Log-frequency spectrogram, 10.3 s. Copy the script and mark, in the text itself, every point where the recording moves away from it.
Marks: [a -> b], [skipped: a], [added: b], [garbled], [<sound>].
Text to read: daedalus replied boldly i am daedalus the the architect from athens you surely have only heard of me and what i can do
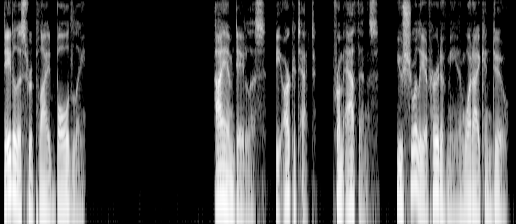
daedalus replied boldly i am daedalus the [skipped: the] architect from athens you surely have [skipped: only] heard of me and what i can do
